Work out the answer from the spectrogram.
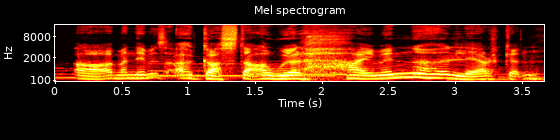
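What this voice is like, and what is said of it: Put-on German accent. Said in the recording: “How you say that in a German accent?”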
